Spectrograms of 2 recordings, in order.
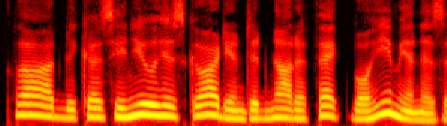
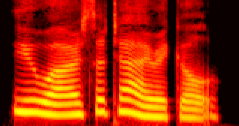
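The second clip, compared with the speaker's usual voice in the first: lightly raised, gushing lady's voice; gushing society hostess; 6 semitones higher than usual. A narrator's reading. Hostess gushing to Claude about Tommy, lightly raised voice. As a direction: coo over the guests like a fond hostess.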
